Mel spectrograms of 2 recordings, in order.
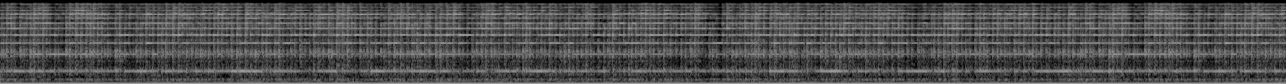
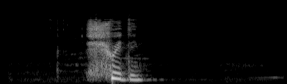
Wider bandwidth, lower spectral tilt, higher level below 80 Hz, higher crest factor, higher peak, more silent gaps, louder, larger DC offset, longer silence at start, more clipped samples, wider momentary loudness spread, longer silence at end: first, 19.5 kHz vs 9.2 kHz; second, 2 dB/octave vs -3 dB/octave; first, -54 dBFS vs -66 dBFS; second, 14 dB vs 22 dB; about the same, -6 dBFS vs -6 dBFS; neither; first, -17 LUFS vs -22 LUFS; first, 4% vs under 0.1%; second, 0 s vs 0.85 s; neither; second, 2 LU vs 20 LU; second, 0 s vs 1.45 s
